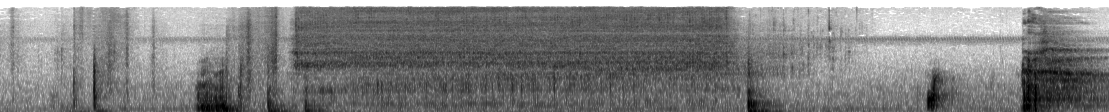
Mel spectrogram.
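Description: A few sharp clinks and knocks, then a faucet runs steadily for about two seconds as a glass is filled, followed by more scattered clatters, as a parent walks across a toy-filled living room for a glass of water. No one speaks.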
